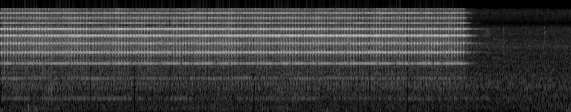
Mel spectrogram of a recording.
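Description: Electric level-crossing bell ringing continuously, warning of an approaching train, then stopping abruptly about seven seconds in, leaving only faint outdoor hiss.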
